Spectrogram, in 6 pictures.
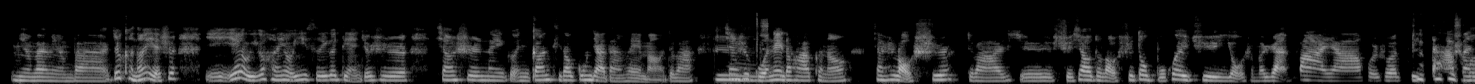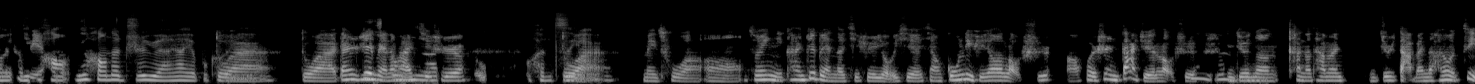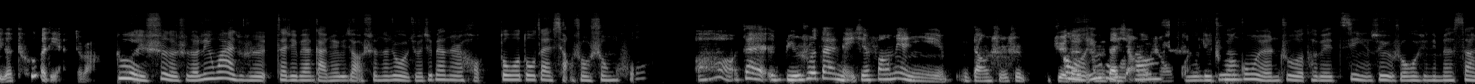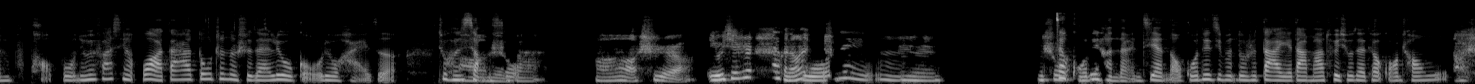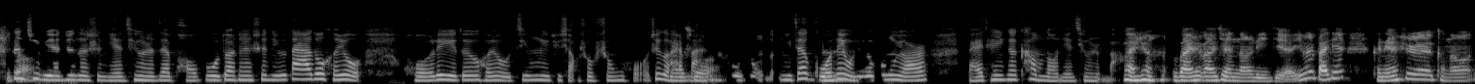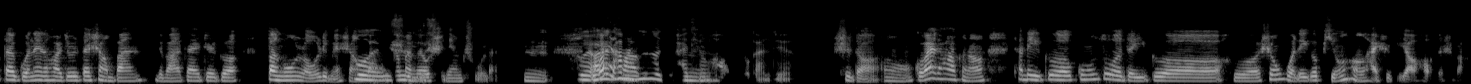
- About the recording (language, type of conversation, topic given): Chinese, podcast, 能不能跟我们聊聊，哪次旅行（或哪个地方）让你真正改变了？
- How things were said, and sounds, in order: unintelligible speech; other background noise; laughing while speaking: "反正"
